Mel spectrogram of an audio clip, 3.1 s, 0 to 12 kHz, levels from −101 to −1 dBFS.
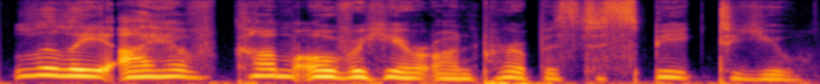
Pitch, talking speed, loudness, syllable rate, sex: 185 Hz, 235 wpm, -18 LUFS, 5.4 syllables/s, female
